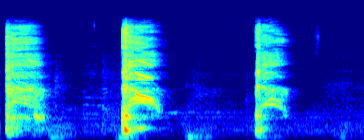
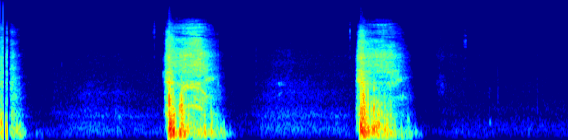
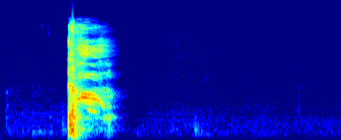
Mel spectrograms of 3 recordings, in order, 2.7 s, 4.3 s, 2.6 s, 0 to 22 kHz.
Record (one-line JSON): {"three_cough_length": "2.7 s", "three_cough_amplitude": 22622, "three_cough_signal_mean_std_ratio": 0.37, "exhalation_length": "4.3 s", "exhalation_amplitude": 32768, "exhalation_signal_mean_std_ratio": 0.22, "cough_length": "2.6 s", "cough_amplitude": 32767, "cough_signal_mean_std_ratio": 0.24, "survey_phase": "beta (2021-08-13 to 2022-03-07)", "age": "18-44", "gender": "Male", "wearing_mask": "No", "symptom_none": true, "smoker_status": "Never smoked", "respiratory_condition_asthma": false, "respiratory_condition_other": false, "recruitment_source": "REACT", "submission_delay": "1 day", "covid_test_result": "Negative", "covid_test_method": "RT-qPCR", "influenza_a_test_result": "Negative", "influenza_b_test_result": "Negative"}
